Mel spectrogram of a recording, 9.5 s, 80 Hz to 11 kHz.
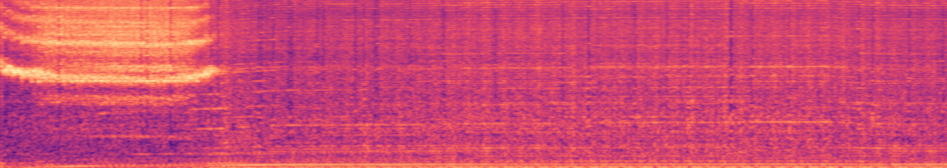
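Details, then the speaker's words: Chevrolet Camaro Z28 with computer-controlled Quadrajet carburetor, first start after rebuild and float adjustment aimed at a stalling problem: steady, even engine note held well above normal idle and never settling; high idle still way too high. "[Music] still the same issue obviously unless it's gonna need the sun to work itself out the high idle is way too high clearly"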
